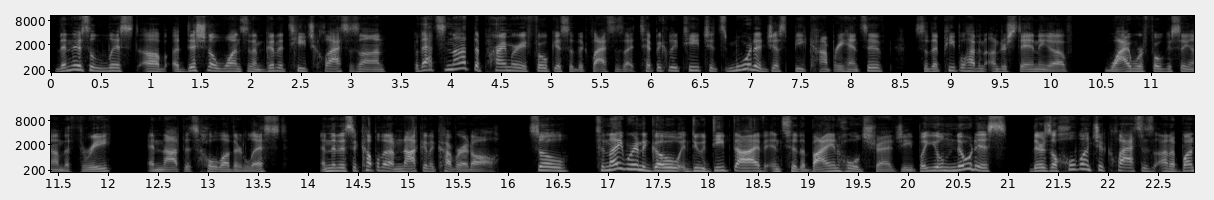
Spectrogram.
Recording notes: This was a live class recorded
